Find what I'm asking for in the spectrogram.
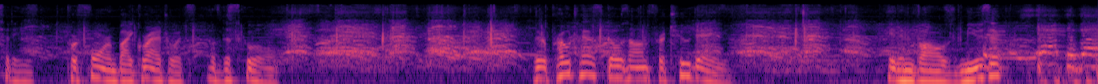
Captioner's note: applause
